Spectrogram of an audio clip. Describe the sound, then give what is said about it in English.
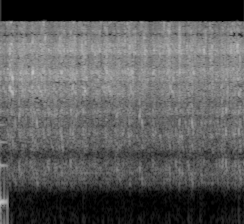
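A swarm of bats flies away in a steady, hissing flutter of wings, a dense rattling rush that stays fairly even in loudness throughout, with no voices. “He turned into a swarm of bats and flew away.”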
